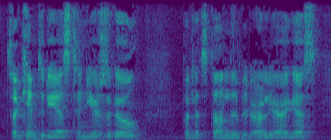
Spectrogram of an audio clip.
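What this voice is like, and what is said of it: German accent. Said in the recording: “So I'm German, obviously. You heard that beautiful accent. And I won't get rid of that one.”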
